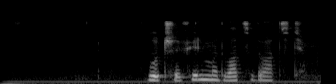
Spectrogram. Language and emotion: Russian, neutral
